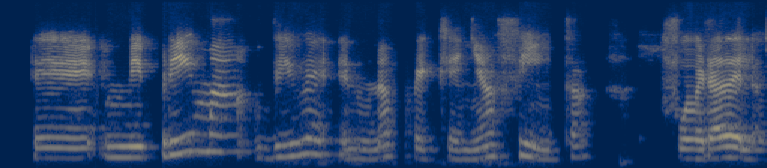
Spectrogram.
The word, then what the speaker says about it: pequeña: And pequeña, Q-U-E, sound K. Pequeña, it's 3 syllables.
